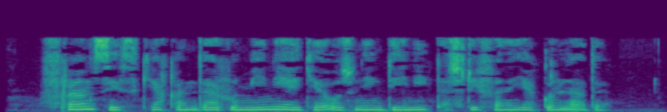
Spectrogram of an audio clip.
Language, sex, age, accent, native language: Uzbek, female, under 19, Toshkent viloyati, Uzbek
